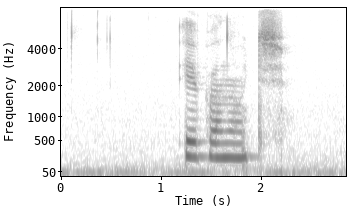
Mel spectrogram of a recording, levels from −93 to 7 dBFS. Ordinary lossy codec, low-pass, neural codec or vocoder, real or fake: none; none; none; real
